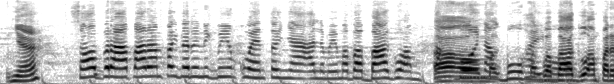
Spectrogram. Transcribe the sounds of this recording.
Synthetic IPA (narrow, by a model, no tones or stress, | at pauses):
ɲa | soːbɾɐpaːɾɐɐŋpɐɡ̚nɐɾɪnɪɡ̚mojʊŋkwɛnt̪o̞ɲaʔɐlɐmːojʊmɐbabaːɡo̞ʔɐŋt̪ɐoːʔonɐŋbuːɦɐɐjbabaːɡoʔɐŋpɐɾɐ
